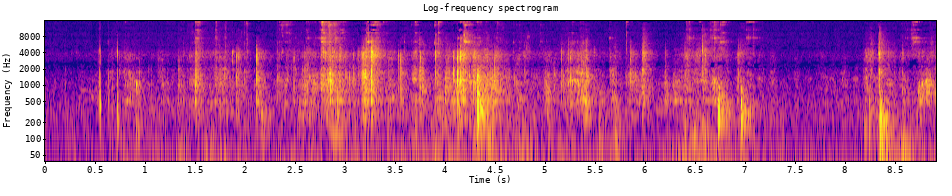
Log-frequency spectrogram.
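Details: A three-year-old pit bull and an eight-month-old dachshund puppy playing together: scattered short broadband bursts and soft whimpering noises come in irregular spurts, with quiet gaps between them.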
